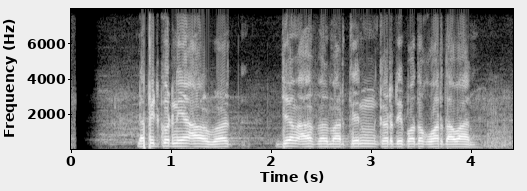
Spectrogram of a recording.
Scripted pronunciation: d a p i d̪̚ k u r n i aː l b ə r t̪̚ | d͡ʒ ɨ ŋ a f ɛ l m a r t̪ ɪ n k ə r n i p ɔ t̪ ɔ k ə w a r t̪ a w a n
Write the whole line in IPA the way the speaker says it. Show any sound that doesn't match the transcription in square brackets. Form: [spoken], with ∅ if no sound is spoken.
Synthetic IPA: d a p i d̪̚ k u r n i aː l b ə r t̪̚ | d͡ʒ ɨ ŋ a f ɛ l m a r t̪ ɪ n k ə r [d] i p ɔ t̪ ɔ k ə w a r t̪ a w a n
